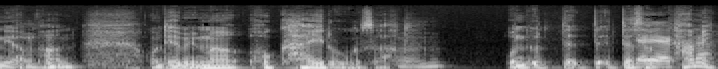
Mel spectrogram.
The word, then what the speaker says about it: Hokkaido: Eben nicht Hokkaido heißt, so wie wir es halt bei uns aussprechen würden, sondern also es kann man ja letzten Endes nennen, wie man uns sagen, wie man will, aber richtig, wie du es gesagt hast, Hokkaido.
